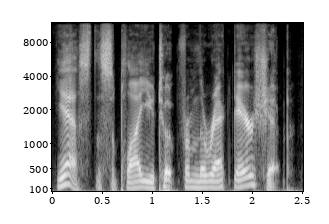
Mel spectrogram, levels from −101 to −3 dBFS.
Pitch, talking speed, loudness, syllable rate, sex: 130 Hz, 215 wpm, -17 LUFS, 5.1 syllables/s, male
